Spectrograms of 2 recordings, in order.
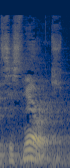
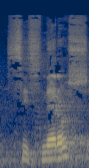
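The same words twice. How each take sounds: First: It has an English pronunciation without a rolled R. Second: It has a Spanish pronunciation with a rolled R. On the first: "I'll accept the English pronunciation" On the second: "in Spanish, if you can roll the R's"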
